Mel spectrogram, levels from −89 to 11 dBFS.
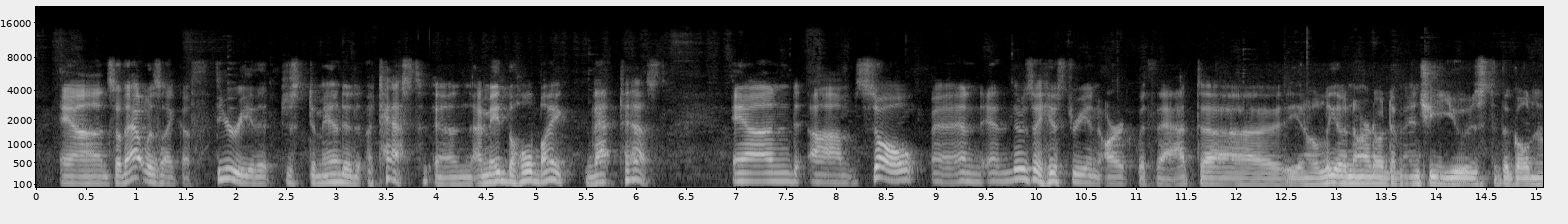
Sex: male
